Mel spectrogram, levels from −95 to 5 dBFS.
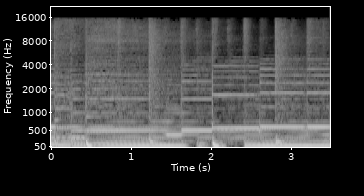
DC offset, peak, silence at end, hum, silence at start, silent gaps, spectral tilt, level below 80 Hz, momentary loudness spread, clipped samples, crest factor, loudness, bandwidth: under 0.1%; -8 dBFS; 0 s; none; 0 s; none; -5.5 dB/octave; -22 dBFS; 3 LU; under 0.1%; 12 dB; -23 LUFS; 15.5 kHz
